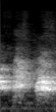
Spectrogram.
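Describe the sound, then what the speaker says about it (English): Dogs fighting somewhere in the background, heard as one short, loud, tonal bark or yelp lasting under a second, with no voices over it. "Somebody got some dogs fighting in the background."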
